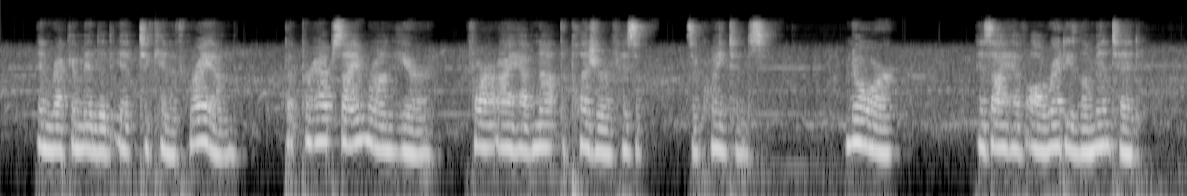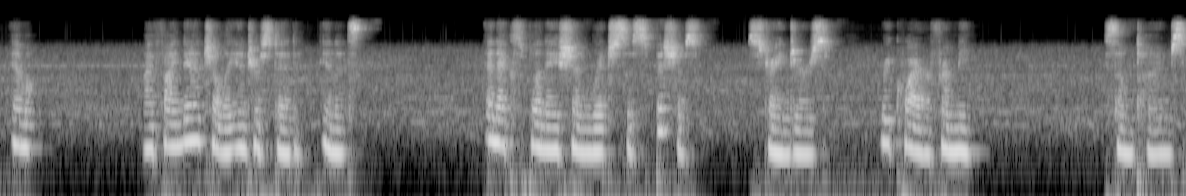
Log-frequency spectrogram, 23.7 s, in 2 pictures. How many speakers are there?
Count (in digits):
1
